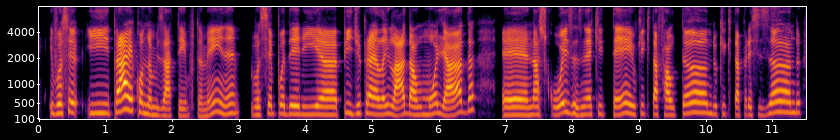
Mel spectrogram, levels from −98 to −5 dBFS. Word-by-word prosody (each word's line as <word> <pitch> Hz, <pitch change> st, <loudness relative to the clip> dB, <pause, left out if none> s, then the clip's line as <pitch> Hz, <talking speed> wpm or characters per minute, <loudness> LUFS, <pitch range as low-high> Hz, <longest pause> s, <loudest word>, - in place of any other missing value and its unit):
e 240 Hz, -, -10 dB
você 240 Hz, -, -1 dB
eh, 245 Hz, 0 st, -1 dB
pra 315 Hz, +5 st, +10 dB
economizar 200 Hz, -, -2 dB
tempo 180 Hz, +1 st, -8 dB
também, 190 Hz, +11 st, -3 dB
né, 240 Hz, +3 st, -4 dB, 0.2 s
você 200 Hz, +3 st, -6 dB
poderia 215 Hz, -2 st, +1 dB
pedir 235 Hz, -3 st, -3 dB
pra 240 Hz, -2 st, +2 dB
ela 210 Hz, -1 st, +3 dB
ir 225 Hz, -, -5 dB
lá, 190 Hz, -3 st, +5 dB
dar 210 Hz, -3 st, +2 dB
uma 205 Hz, +1 st, -9 dB
olhada, 245 Hz, -, +2 dB, 0.4 s
eh, 200 Hz, 0 st, +2 dB
nas 205 Hz, -1 st, -2 dB
coisas, 230 Hz, +1 st, -3 dB
né, 210 Hz, +1 st, -1 dB
que 220 Hz, +1 st, -13 dB
tem, 225 Hz, +4 st, +1 dB
o -, -, -8 dB
que 230 Hz, +2 st, -9 dB
que 225 Hz, -, -20 dB
tá 210 Hz, -, 0 dB
faltando, 235 Hz, +5 st, -1 dB
o -, -, -15 dB
que 225 Hz, 0 st, -15 dB
que -, -, -20 dB
tá 195 Hz, -, -2 dB
precisando. 245 Hz, +7 st, -3 dB
215 Hz, 175 wpm, -24 LUFS, 200-245 Hz, 0.4 s, pra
